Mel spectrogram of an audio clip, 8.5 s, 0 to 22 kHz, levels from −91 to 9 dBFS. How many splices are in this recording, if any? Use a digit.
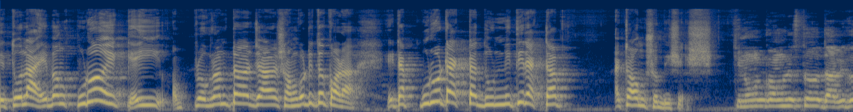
0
